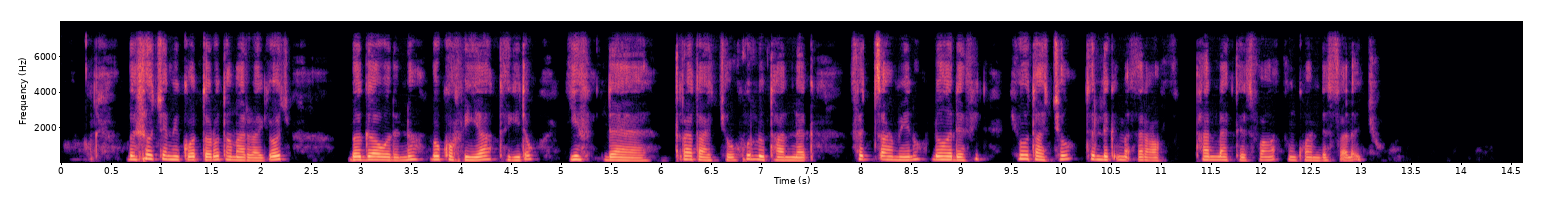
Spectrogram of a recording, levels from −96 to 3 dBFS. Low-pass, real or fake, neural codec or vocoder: 7.2 kHz; fake; codec, 16 kHz, 4.8 kbps, FACodec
